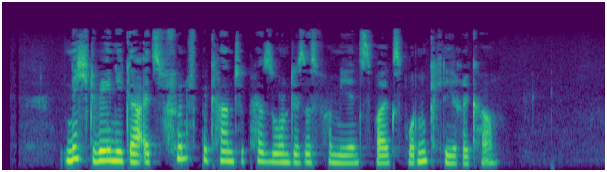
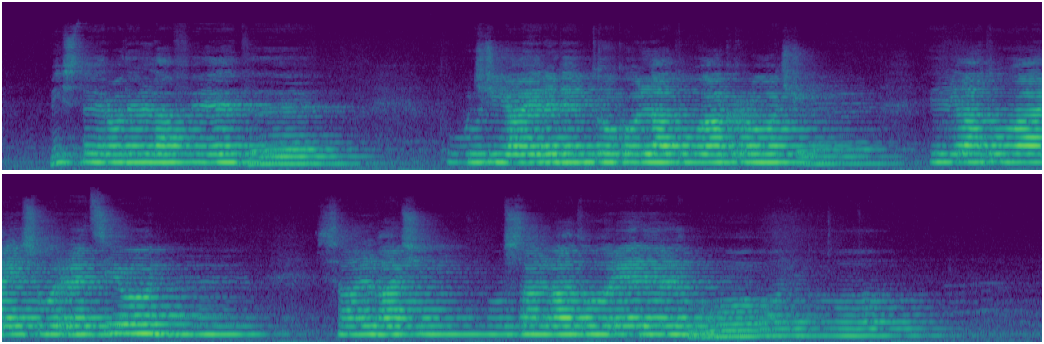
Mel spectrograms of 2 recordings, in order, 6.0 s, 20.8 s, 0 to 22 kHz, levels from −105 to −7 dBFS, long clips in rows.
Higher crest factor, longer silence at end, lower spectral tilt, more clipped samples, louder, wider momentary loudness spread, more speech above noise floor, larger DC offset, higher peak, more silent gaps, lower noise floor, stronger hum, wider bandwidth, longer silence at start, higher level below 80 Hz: about the same, 20 dB vs 16 dB; first, 1.1 s vs 0.95 s; second, -5 dB/octave vs -8 dB/octave; neither; first, -26 LUFS vs -37 LUFS; second, 12 LU vs 15 LU; first, 49 dB vs 30 dB; neither; first, -6 dBFS vs -22 dBFS; neither; first, -74 dBFS vs -67 dBFS; neither; first, 11.5 kHz vs 9.2 kHz; first, 0.65 s vs 0.5 s; second, -80 dBFS vs -74 dBFS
